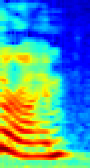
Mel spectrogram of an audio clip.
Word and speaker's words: Sualdaim: So it's pronounced Sarim. It's spelled S-U-A-L-D-A-I-M. That doesn't make any sense. – There's a D in there and an L. – Yeah. We don't say the D. Don't say the L. Don't say the A. – Okay. – Either A. There's two of them. Neither of them are pronounced.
